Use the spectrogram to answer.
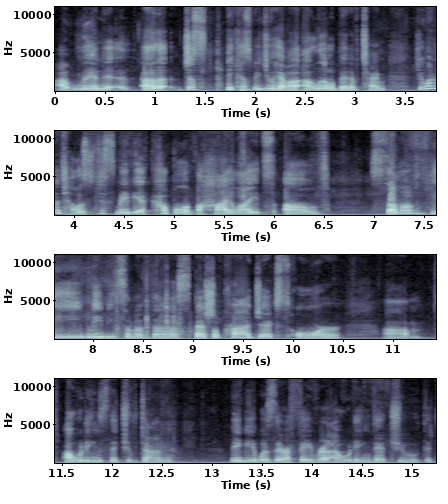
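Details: Adult woman speaking; normal speech.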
